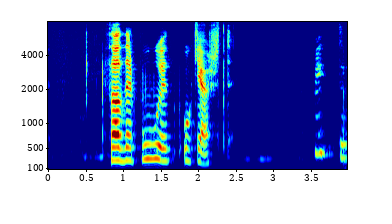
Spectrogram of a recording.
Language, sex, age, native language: Icelandic, female, 10, Icelandic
